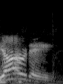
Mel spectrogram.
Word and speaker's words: Yarde: Yarde. Yeah, you talking about made up legacy? Yarde ain't no sissy. Who? Yarde. Yarde. Yeah, you ain't even say his name right, fam. He's Yard, but it's okay.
